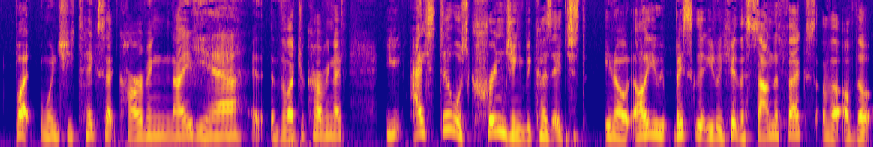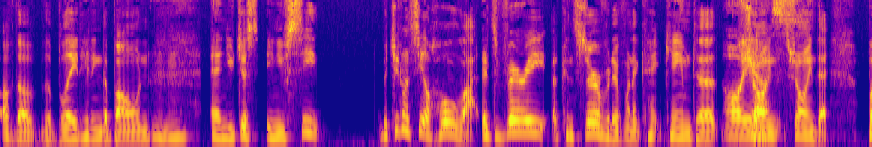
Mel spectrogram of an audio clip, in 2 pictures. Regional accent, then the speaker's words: United States; personally growing up in America and living what we live now

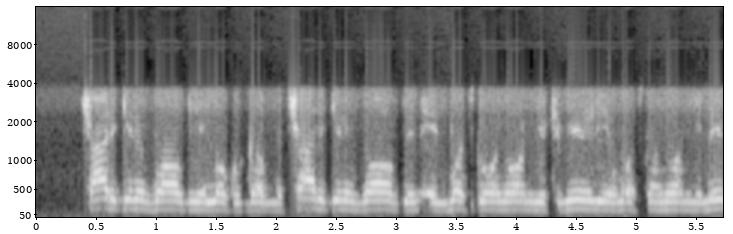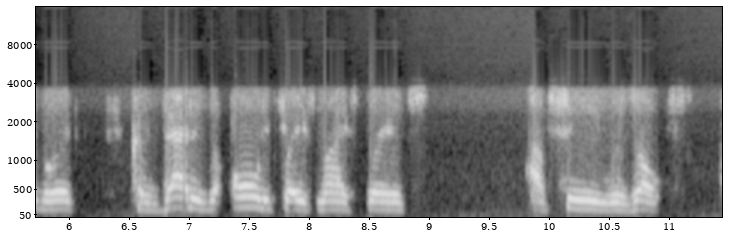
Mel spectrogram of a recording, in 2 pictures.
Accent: United States; I'm an American. I don't know any other place. I don't care to know any other place. This is where my family comes from.

